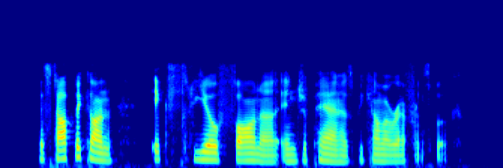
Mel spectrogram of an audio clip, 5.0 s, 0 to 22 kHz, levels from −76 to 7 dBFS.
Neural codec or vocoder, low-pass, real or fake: codec, 24 kHz, 3.1 kbps, DualCodec; 5.4 kHz; fake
